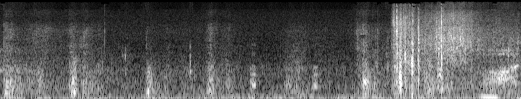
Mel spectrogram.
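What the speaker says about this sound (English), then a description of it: "There's a chicken just there" A chicken in the survival game Subsistence gives a string of soft, irregular clucks at a distance, followed by a louder, brighter burst of fowl noise near the end, with no talk.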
